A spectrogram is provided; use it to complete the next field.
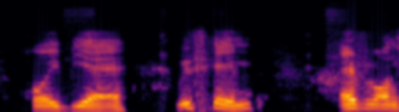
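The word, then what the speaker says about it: Højbjerg: and I spelled that corre I said that pronounced that correctly hoier with him everyone said he was he was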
